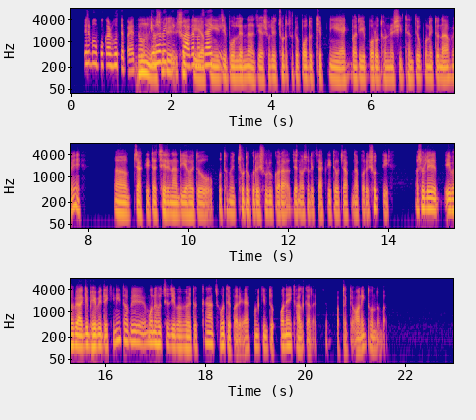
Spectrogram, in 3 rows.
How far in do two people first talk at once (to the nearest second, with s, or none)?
1 s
